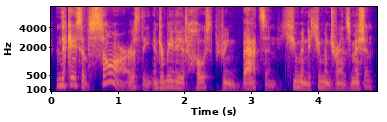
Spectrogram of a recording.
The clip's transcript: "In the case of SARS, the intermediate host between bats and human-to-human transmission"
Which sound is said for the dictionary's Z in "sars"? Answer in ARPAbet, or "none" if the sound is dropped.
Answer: Z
